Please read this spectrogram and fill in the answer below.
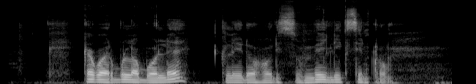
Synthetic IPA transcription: ka˦ɡwa˨ɾbu˦la˨bɔ˨le˦ | kle˨do˨ɦo˨ɾi˨su˨me˦li˦ksi˦ntɾṵ˨m

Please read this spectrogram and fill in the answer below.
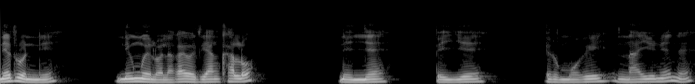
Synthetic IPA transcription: nɛ˨˦to˨ne˨˦ | nɪ˨˦ŋwe˨lɔ˨lɛ˨ka˦jɔ˨ɾja˦ŋka˦lɔ˦ | ne˨ɲɛ˦ | pe˨je˦ | e˨ɾu˨mo˨kɪ˦˨na˨˦jʊ˦nɛ˦nɛ˨

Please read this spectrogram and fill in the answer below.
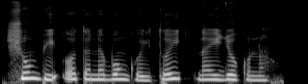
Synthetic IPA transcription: ʃu˦mpiʔo˦t̪e˨ne˦bo˦ŋko˨it̪o˦jna˦i˦d͡ʒo˦ko˨na˦

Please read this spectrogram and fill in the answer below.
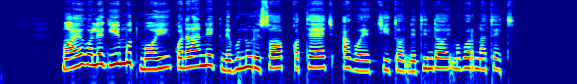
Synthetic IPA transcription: mɔ˨ɛ˦ko˦le˦ki˦mu˦tmo˨i˦kɔ˨nɛ˦ɾa˦nɪ˦kne˨bu˦nu˦ɾi˨sɔ˦p̚kɔ˨tɛ˦t͡ʃa˦ɡɔ˨e˨k̚t͡ʃi˨tɔ˨ne˨ti˦ndɔ˦jmɔ˦kɔ˦rna˨te˦˨t

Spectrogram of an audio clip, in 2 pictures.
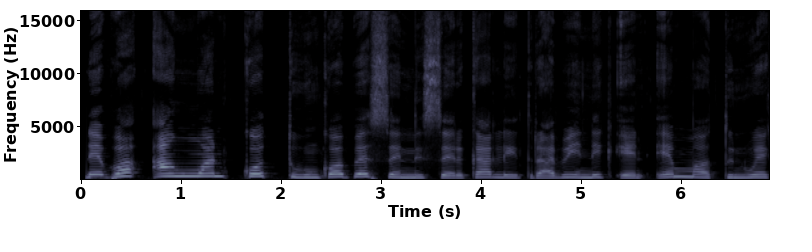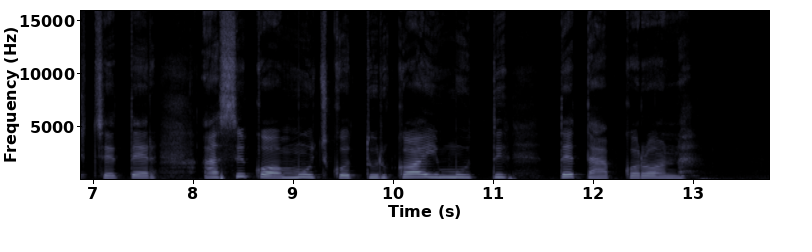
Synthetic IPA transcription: nɛ˨βɔ˦a˦ŋwa˦nko˦tu˨ŋko˦be˦se˨ni˨se˨ɾka˦li˨tɾa˨βi˦ni˦ke˨ne˦mɔ˨tu˨nwe˦k̚t͡ʃɛ˨tɛ˦˨ɾa˨si˦kɔ˨mu˦t͡ʃko˨tu˨ɾkɔ˦i˦mu˦ti˦ | te˦ta˨p̚kɔ˨ɾɔ˦na˨

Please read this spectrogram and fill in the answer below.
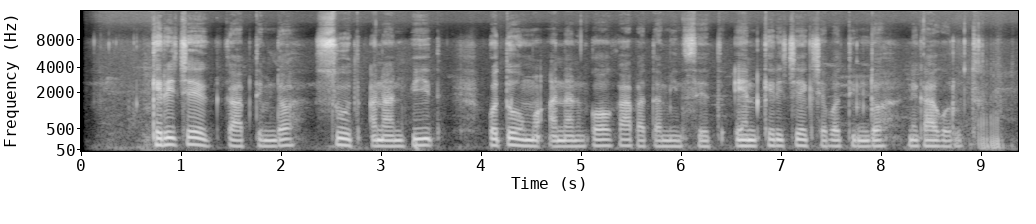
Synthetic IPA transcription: ke˦ɾi˦t͡ʃe˦kːa˨p̚ti˨mdɔ˦ | su˦ta˨na˨npi˦t̪ | ko˦to˦mɔ˨ʔa˨na˨nkɔ˦ka˦pa˨ta˨mi˨nse˨tɪ˦nke˦ɾi˦t͡ʃe˦kt͡ʃe˨bɔ˦ti˨mdɔ˦nɪ˦kako˨ɾu˨t

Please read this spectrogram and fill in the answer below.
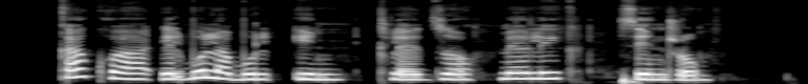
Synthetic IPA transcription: ka˦kwa˨i˨lɓo˦la˨bu˨li˨n | klɛ˨dɔ˨mɛ˦li˦k | si˦ndɾo˨m

